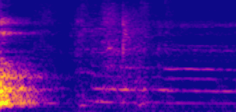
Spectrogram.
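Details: A spoiled Basset Hound complaining again for dinner gives a brief, loud grumbling complaint that trails into a thin, steady whine.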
